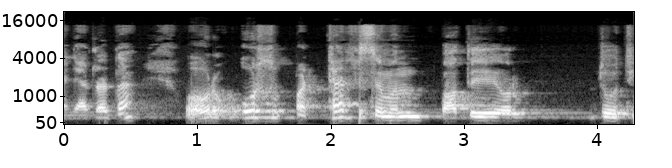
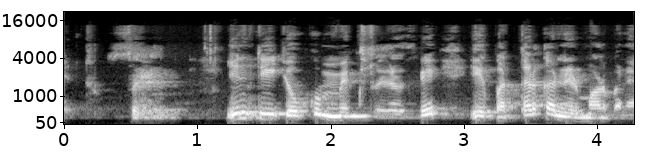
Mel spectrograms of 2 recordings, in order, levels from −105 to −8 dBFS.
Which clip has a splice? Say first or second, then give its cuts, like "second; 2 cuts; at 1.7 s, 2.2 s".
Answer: first; 1 cut; at 2.2 s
